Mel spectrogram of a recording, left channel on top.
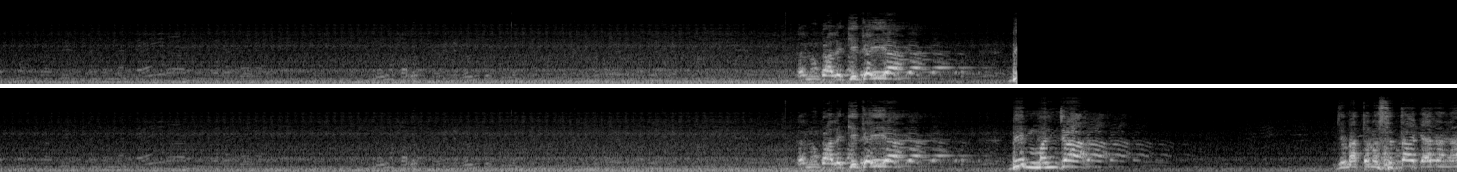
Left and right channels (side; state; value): left; drops out; at 10.2 s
